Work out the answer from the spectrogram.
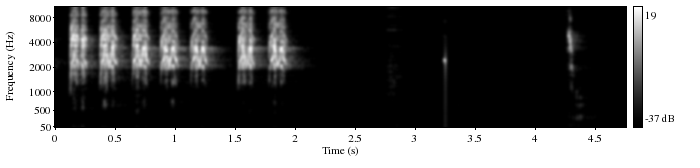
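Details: {'text': 'Lovebird used to provoke rival lovebirds into singing: a fast run of seven harsh, buzzy chattering notes over about two seconds, then a few faint scattered chirps and two short sharp calls.'}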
